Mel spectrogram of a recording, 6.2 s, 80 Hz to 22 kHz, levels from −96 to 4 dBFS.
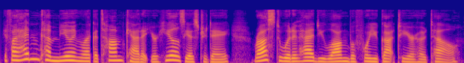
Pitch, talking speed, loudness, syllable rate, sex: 205 Hz, 240 wpm, -19 LUFS, 5.6 syllables/s, female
